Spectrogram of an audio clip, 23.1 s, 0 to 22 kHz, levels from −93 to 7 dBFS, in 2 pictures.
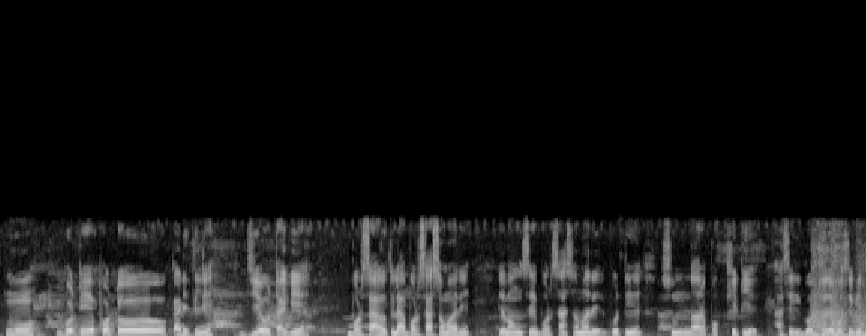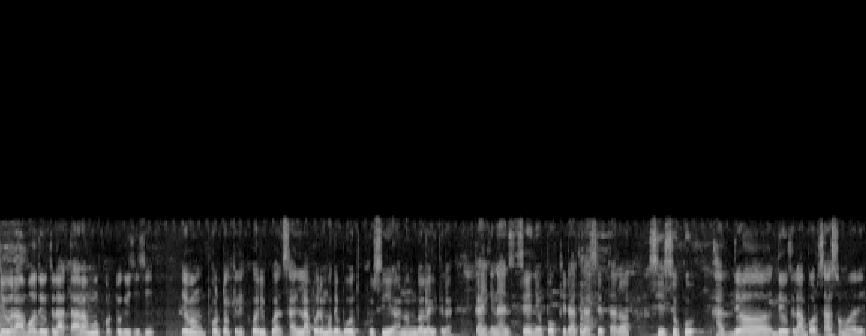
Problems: background sounds at intervals, background conversations at intervals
